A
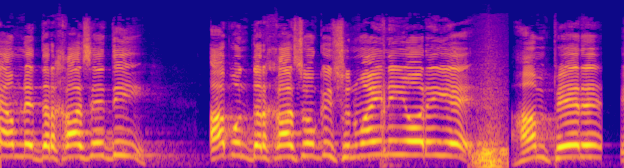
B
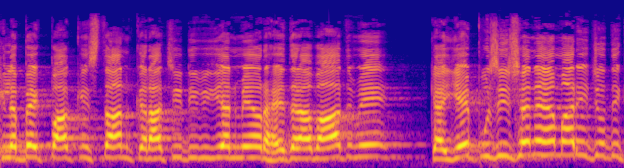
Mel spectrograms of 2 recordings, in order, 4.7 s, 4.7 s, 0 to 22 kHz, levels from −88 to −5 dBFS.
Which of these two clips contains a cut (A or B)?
A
